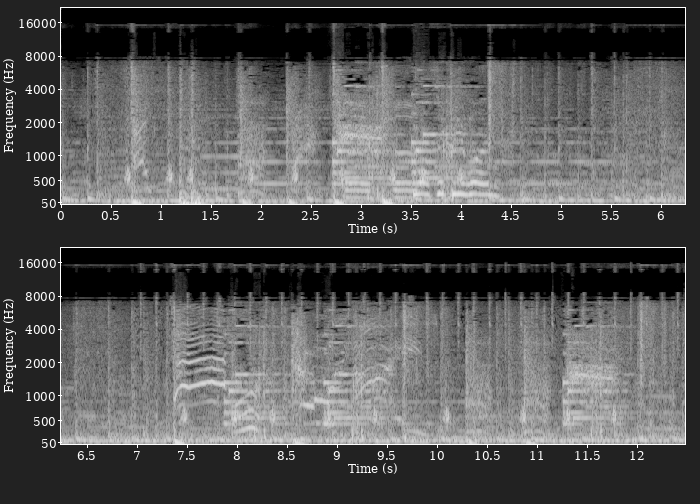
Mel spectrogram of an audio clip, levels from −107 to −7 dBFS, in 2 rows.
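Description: A stream segment skipped is the likely cause at 8.50 to 8.56 s: one chunk of the segmented stream failed to load and playback moved straight on to the next. The audio jumps abruptly forward there, with a brief blip at the join and a stretch of the programme missing.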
